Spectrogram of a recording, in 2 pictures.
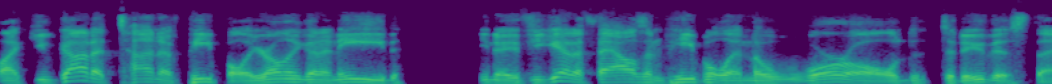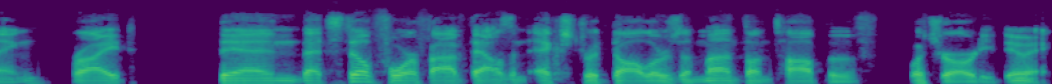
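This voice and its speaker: A man with a Southern US accent, fairly low in pitch, with lively intonation and a fairly quick pace, in a dry, close sound with no echo and a quiet background. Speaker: podcast host. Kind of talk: casual podcast conversation.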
